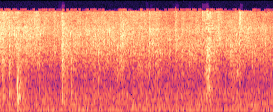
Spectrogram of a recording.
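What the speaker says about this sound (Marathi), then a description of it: "ही चिवणी आपण अजून चार ते पाच मिनटं फ्राय करून घेऊया" Chivni fish fry in a pan, a soft, fairly quiet sizzle with a few brief crackling pops.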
